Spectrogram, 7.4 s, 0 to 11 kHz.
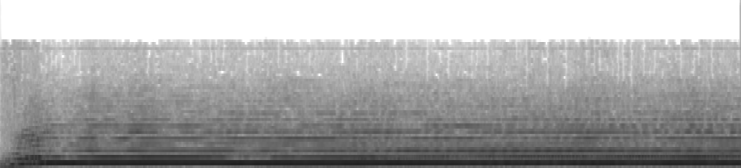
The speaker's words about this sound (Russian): Двухминутная траурная сирена, прозвучавшая по всей стране в 11 утра по местному времени, стала сигналом к началу целого ряда мероприятий, посвященных дню поминовения павших в войнах Израиля и в террористических актах.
